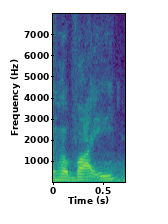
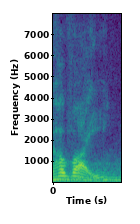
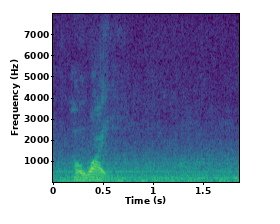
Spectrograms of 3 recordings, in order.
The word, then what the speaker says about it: Hawaii: of the alphabet the the W in Hawaii is not really a w it's two v's connecting together and they pronounce the pronunciation fori is actually Havi um America started calling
